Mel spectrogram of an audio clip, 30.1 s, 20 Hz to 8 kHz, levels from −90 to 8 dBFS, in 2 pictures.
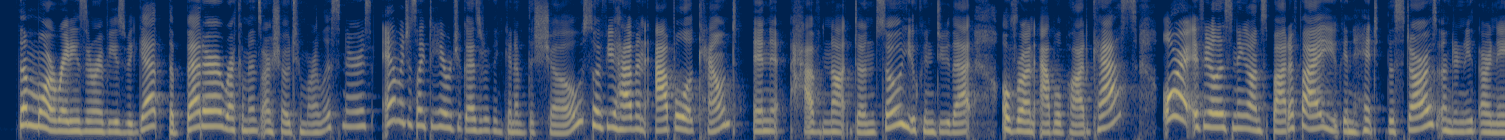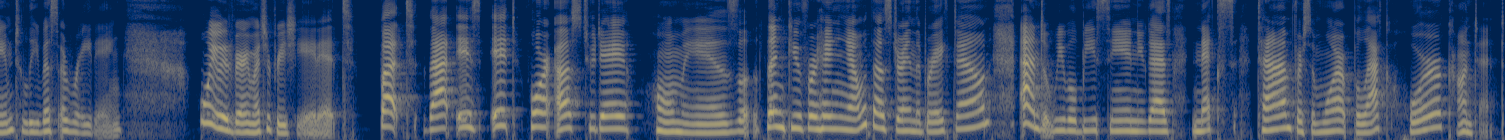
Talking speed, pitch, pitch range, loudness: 215 wpm, 230 Hz, 205-290 Hz, -26 LUFS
